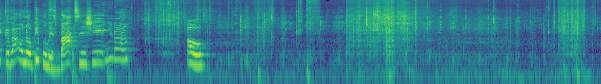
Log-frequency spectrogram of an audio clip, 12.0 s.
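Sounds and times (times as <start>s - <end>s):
chewing crispy fried chicken: 2.8s - 12.0s.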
